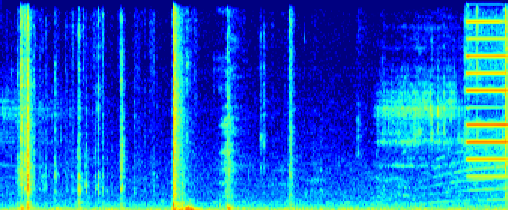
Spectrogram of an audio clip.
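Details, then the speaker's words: Retro AT-era PC, known-good RAM retried in the last memory slot after cleaning: handling clicks, then one long unbroken high beep at power-up; POST error, the board rejects memory in this slot. "nope still doesn't like this one okay error but no bleep that time"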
